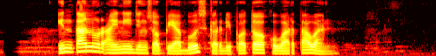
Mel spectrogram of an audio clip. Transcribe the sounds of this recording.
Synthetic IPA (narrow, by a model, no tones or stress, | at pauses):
ʔint̪anurainid͡ʒɨŋsopiabʊskɨrdipɔt̪ɔkuwart̪awan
